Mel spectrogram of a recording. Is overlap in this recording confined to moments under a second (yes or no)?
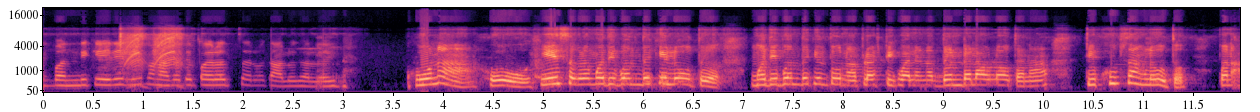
yes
